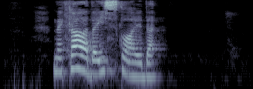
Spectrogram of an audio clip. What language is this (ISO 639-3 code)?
lav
